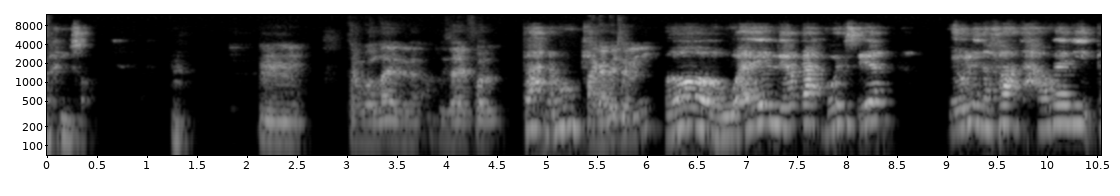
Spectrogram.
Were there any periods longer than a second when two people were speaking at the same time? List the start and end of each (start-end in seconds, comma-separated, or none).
none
